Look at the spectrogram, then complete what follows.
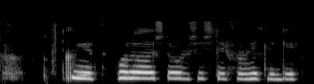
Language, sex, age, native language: Icelandic, female, 15, Icelandic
